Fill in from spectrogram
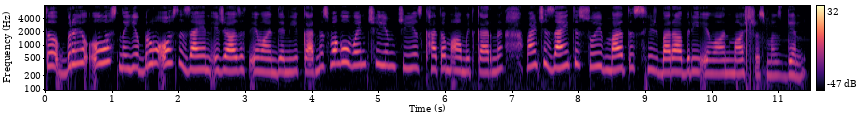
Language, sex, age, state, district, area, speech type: Kashmiri, female, 60+, Jammu and Kashmir, Bandipora, rural, spontaneous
